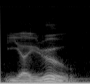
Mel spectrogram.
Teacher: Yoiru is milara, the main accent on the ru, that is not on the first syllable.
